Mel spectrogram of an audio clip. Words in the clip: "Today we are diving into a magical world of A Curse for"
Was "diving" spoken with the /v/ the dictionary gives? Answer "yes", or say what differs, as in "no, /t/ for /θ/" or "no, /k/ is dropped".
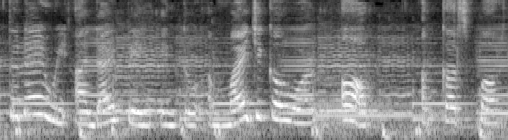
no, /p/ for /v/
